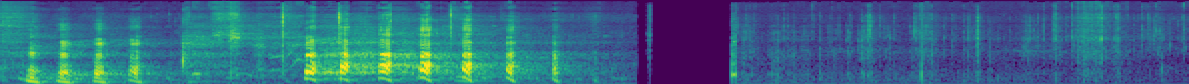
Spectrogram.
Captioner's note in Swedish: Skratt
